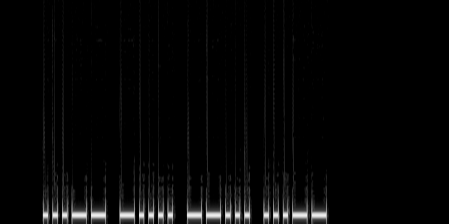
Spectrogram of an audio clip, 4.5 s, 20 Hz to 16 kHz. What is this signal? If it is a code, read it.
Morse code, heard as a keyed tone, about 25 wpm, 700 Hz. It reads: 3673
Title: Common Cut Numbers - 4-Digit 25wpm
